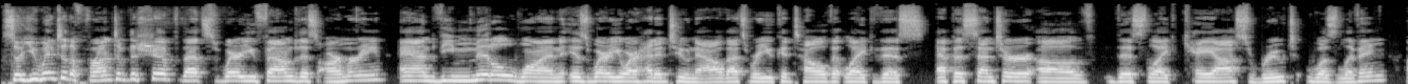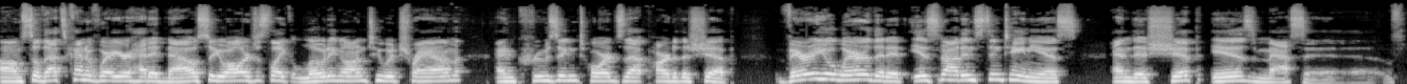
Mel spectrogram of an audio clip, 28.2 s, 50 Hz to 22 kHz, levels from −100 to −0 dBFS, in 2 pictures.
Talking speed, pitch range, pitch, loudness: 175 wpm, 145-180 Hz, 160 Hz, -15 LUFS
